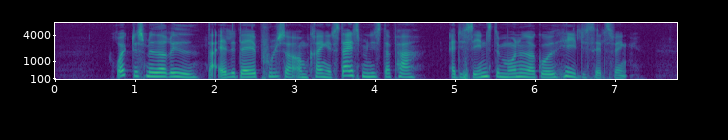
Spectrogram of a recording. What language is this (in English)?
Danish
